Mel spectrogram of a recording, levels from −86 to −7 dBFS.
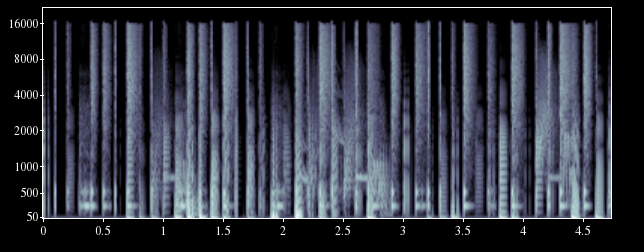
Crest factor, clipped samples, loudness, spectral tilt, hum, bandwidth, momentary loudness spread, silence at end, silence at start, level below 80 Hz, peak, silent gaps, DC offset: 20 dB; under 0.1%; -24 LUFS; -3.5 dB/octave; none; 17 kHz; 6 LU; 0 s; 0.2 s; -30 dBFS; -4 dBFS; none; under 0.1%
